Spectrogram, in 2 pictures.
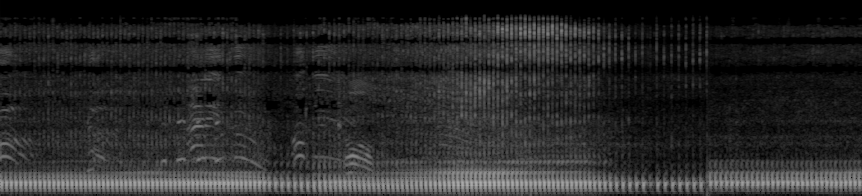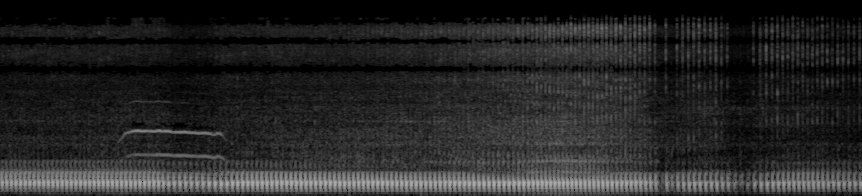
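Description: A small go-kart engine putters and revs.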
